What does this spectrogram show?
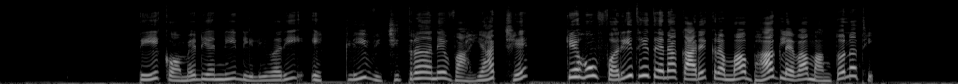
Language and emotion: Gujarati, disgusted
